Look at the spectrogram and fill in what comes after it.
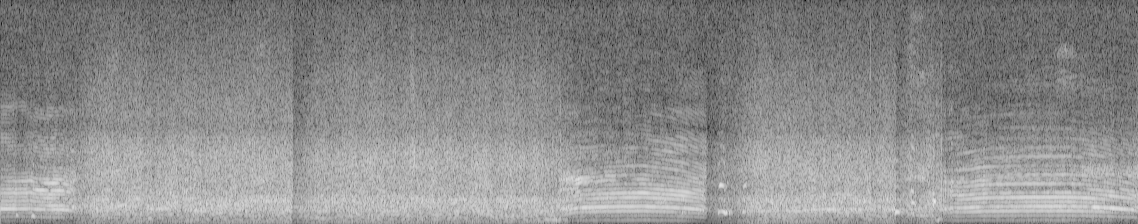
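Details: Sheep at a fair giving two long, wavering, nasal bleats rich in harmonics, the first around six seconds and the second near ten seconds, over a steady background rumble of engine or crowd noise.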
